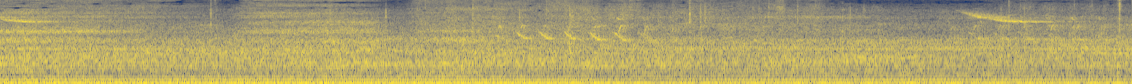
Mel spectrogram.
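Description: Vehicle engine idling with a steady low hum, and a few short, high, falling chirps over it.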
